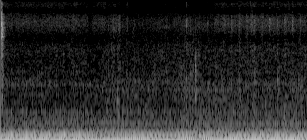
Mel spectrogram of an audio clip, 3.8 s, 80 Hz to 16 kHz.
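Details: 1998 MGF VVC idling: quick ticking about four per second with puffing edge, plus squeal; low oil topped up with 10W40 didn't help; exhaust manifold leak, tightening bolts cured squeal and reduced ticking.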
